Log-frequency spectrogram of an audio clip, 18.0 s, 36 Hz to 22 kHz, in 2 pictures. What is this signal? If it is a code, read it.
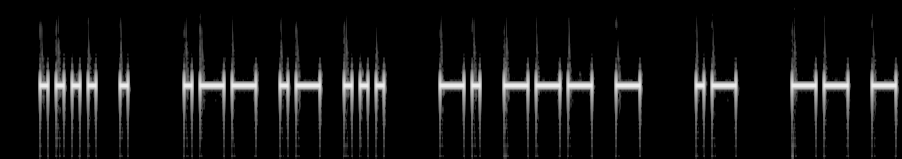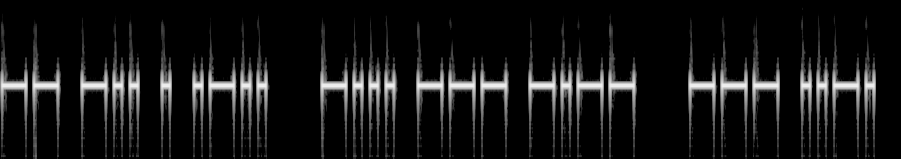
Morse code, heard as a keyed tone, about 16 wpm, 700 Hz. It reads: HE WAS NOT A MODEL BOY OF
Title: Sentences from Top 1000 Words - Review Part 5 - 15wpm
